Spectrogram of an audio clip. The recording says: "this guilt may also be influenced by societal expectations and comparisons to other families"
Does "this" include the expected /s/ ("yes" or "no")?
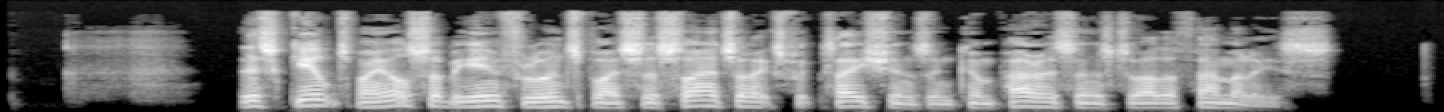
yes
